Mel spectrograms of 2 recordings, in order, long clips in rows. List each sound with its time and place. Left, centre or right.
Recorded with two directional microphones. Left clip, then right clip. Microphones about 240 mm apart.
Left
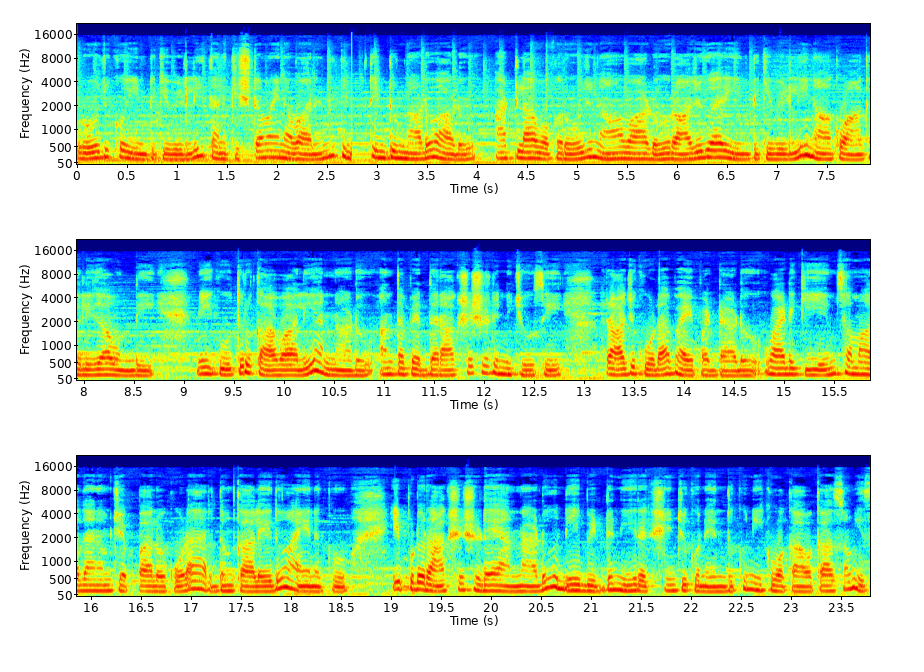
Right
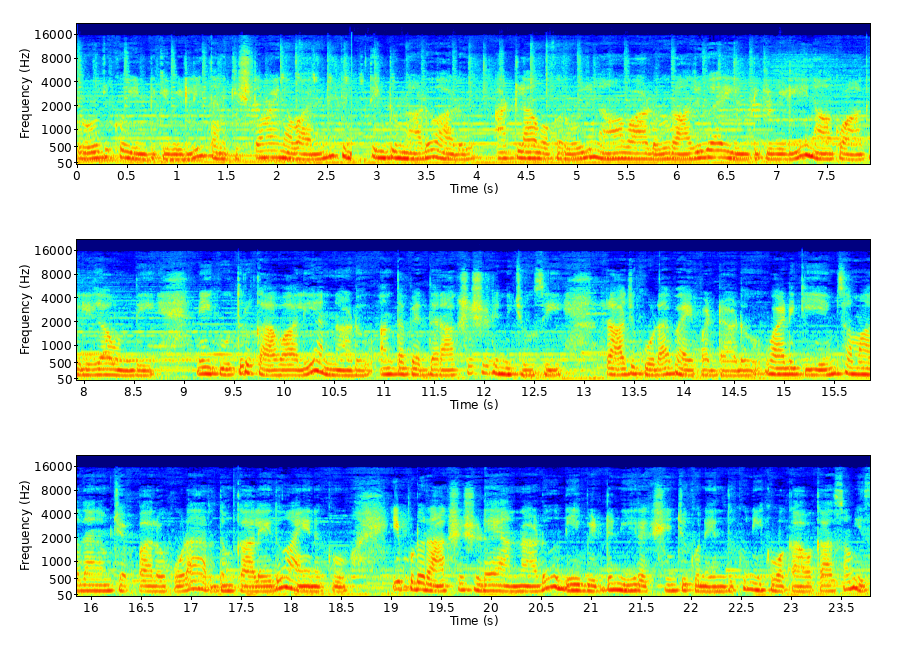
0.1 s a woman's voice: centre
6.4 s speech: centre
7.1 s a woman's voice: centre
13.2 s a woman's voice: centre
